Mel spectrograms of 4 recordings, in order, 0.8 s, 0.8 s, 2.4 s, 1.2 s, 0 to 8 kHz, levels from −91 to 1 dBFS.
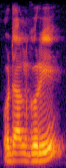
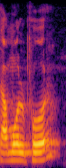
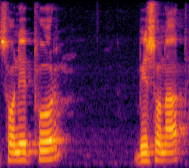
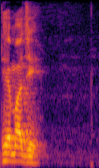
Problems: constant background noise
